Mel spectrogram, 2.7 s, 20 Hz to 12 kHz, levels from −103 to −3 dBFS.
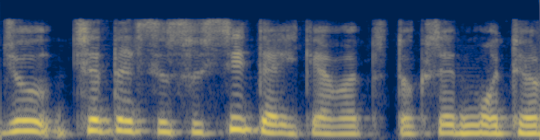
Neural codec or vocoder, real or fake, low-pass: codec, 16 kHz, 4 kbps, FunCodec, trained on LibriTTS, 50 frames a second; fake; 7.2 kHz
